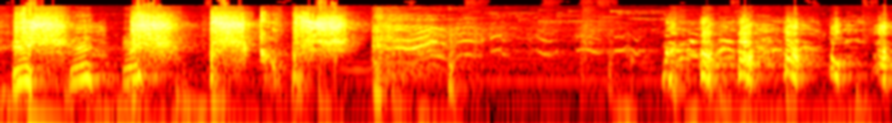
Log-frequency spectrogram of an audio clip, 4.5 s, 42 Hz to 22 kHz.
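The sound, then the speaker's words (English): A voice imitates old 70s kung fu fight noises: a string of sharp, breathy shouts, a wavering high-pitched wail, then a quick flurry of clipped yelps, with laughter mixed in. “Why you use the old 70s kung fu noises?”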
